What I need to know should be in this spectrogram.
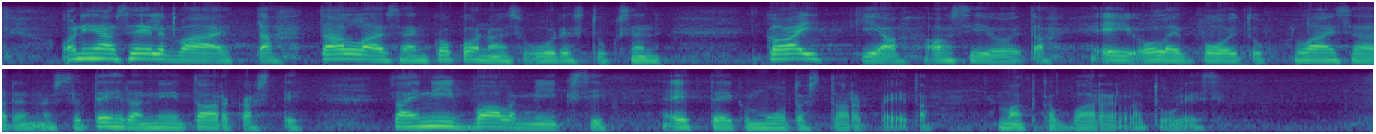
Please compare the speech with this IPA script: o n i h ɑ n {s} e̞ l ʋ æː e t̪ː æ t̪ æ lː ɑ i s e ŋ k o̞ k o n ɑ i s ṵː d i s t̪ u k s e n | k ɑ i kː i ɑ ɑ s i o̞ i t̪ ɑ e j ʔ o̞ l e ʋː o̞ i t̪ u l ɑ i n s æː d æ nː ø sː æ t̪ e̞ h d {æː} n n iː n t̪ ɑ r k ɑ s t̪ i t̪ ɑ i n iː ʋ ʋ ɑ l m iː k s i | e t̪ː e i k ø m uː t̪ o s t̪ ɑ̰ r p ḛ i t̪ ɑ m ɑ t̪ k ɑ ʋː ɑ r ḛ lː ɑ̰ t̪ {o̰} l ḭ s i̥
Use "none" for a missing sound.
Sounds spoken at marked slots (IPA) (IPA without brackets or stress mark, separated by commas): s, æ, ṵ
